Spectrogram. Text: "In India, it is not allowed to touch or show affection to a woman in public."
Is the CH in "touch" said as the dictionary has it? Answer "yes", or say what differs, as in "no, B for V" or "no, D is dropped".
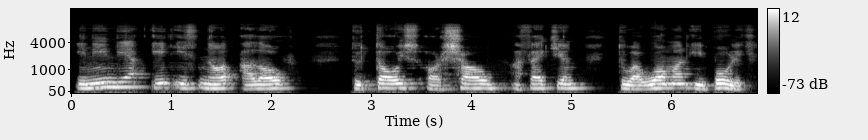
no, S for CH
